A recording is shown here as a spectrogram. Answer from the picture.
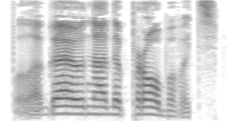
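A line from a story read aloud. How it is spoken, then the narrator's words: Gloomy grumble. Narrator (Russian): хмуро проворчал Трот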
